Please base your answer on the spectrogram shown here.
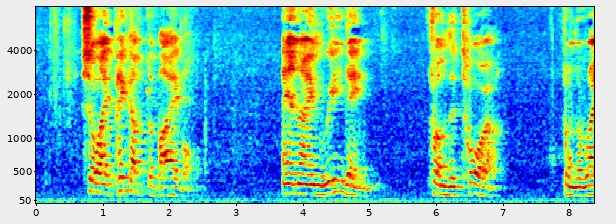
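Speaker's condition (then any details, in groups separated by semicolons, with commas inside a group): ALS; degenerative; diagnosed ten years ago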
